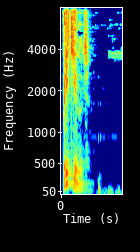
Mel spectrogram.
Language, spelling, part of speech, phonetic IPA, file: Russian, прикинуть, verb, [prʲɪˈkʲinʊtʲ], Ru-прикинуть.ogg
- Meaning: 1. to estimate, to make a rough calculation 2. to gauge, to size up, to weigh up 3. to try on 4. to throw in, to add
